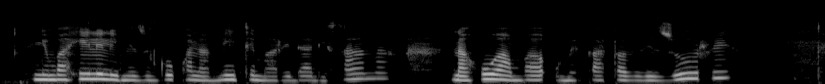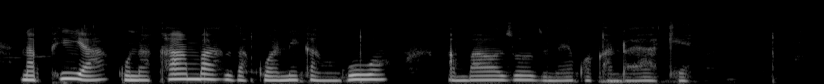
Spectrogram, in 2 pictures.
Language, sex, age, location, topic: Swahili, female, 25-35, Nairobi, finance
